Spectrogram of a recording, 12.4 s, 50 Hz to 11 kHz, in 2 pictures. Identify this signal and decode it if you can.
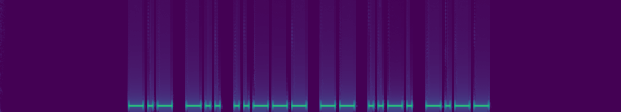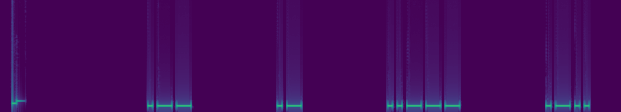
Morse code, heard as a keyed tone, about 25 wpm, spaced as for 15 wpm, 700 Hz. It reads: KD2MFY WA2L
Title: USA Call Signs - 6 Characters - 6x Character Spacing - 25wpm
